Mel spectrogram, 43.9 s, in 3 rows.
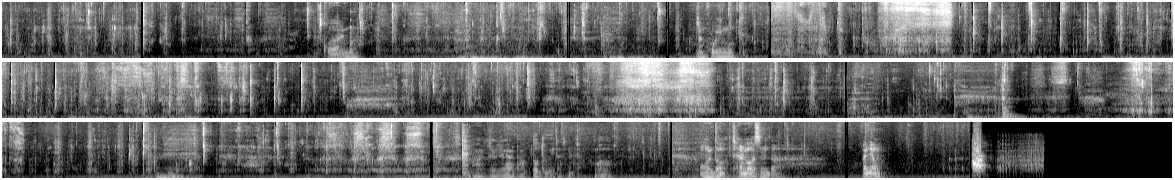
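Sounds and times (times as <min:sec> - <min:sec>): people chewing: 0:00.0 - 0:35.1, 0:35.9 - 0:38.3, 0:38.9 - 0:39.8, 0:40.5 - 0:41.4
slurping from a spoon: 0:22.1 - 0:23.6.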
